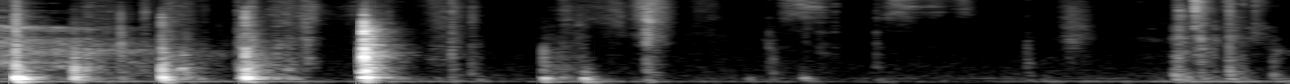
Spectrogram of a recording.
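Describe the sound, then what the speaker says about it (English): Tarot cards are shuffled up close, a few quick papery riffles and slaps followed by softer handling and quiet pauses. "last shuffle"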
